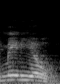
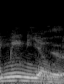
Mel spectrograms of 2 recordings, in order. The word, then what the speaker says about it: Mineo: How you pronounce his last name? Andy Mineo. Andy Mineo.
